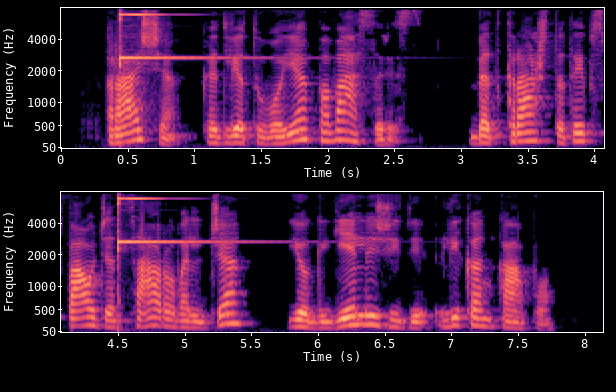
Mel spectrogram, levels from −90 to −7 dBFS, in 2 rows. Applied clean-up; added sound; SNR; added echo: none; Bicycle bell; 4 dB; none.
